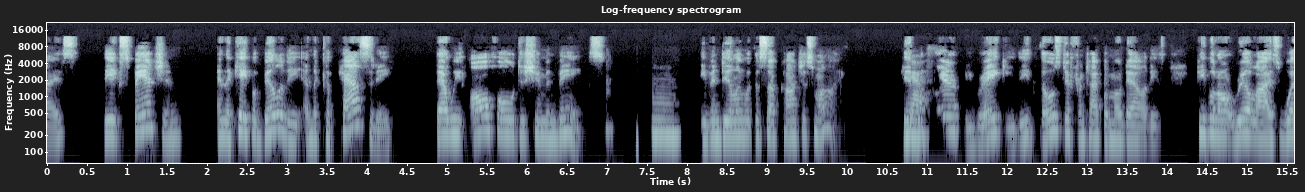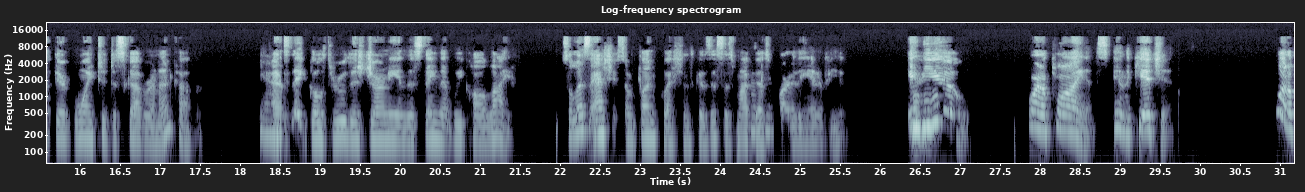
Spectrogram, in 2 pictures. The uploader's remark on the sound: Over Zoom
